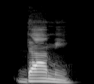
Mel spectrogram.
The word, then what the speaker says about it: dami: Marami is spelled as M-A-R-A-M-I. It means many. It comes from the root word dami. Dami. Dami. Dami is spelled as D-A-M-I.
